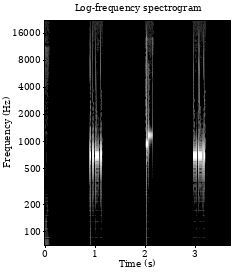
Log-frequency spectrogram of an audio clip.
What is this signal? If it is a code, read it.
Morse code, heard as a keyed tone, about 44 wpm, 700 Hz. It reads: F G
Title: Single Letter-Number 45wpm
